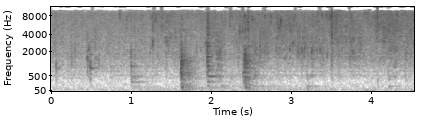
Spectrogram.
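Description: Chicken innards stir-frying in a hot pan: a steady sizzle, with a few sharp knocks as they are stirred, about a second and a half to two and a half seconds in.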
